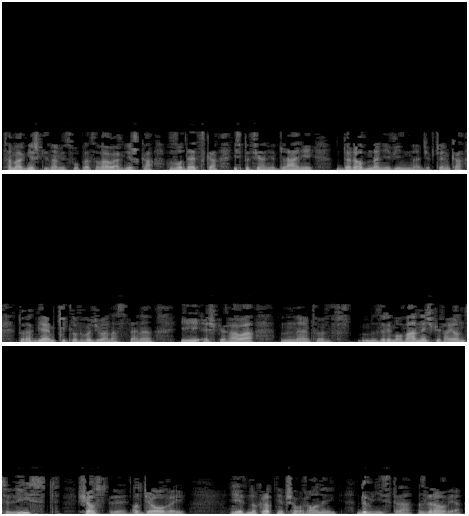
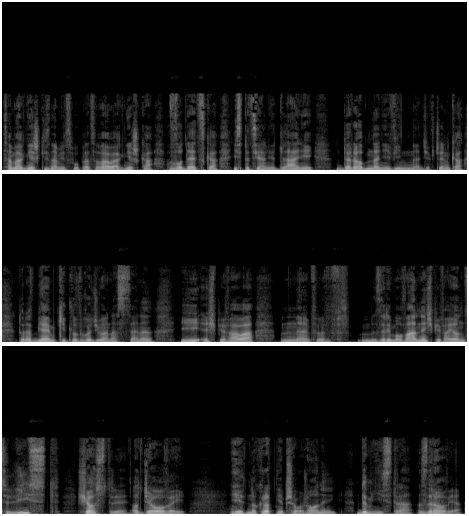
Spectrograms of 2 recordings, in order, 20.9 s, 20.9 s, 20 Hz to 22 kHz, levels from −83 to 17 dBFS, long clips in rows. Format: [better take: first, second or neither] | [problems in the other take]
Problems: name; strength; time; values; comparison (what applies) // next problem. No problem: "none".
second | garbled, watery; badly; nothing above 4 kHz; slightly in the second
